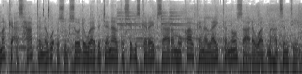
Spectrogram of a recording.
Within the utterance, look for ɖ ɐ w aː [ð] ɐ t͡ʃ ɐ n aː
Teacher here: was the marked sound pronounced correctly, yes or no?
yes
